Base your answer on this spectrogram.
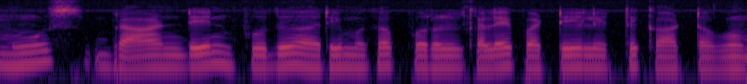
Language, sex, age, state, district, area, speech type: Tamil, male, 18-30, Tamil Nadu, Namakkal, rural, read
